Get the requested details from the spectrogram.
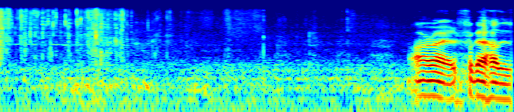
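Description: Stiff plastic crinkles and rustles as cards are handled.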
